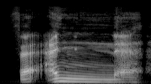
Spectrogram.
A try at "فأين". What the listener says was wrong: أين. You said أن. أين. So فأين.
